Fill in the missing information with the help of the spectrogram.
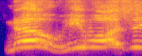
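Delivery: loud heated denial; shouting back. Real, not acted. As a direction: shout him down. Heated football argument.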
